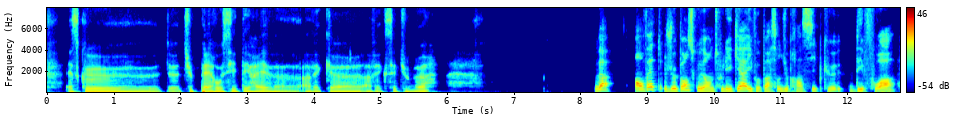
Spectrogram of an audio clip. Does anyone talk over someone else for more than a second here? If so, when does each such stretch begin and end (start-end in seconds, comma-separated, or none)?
none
